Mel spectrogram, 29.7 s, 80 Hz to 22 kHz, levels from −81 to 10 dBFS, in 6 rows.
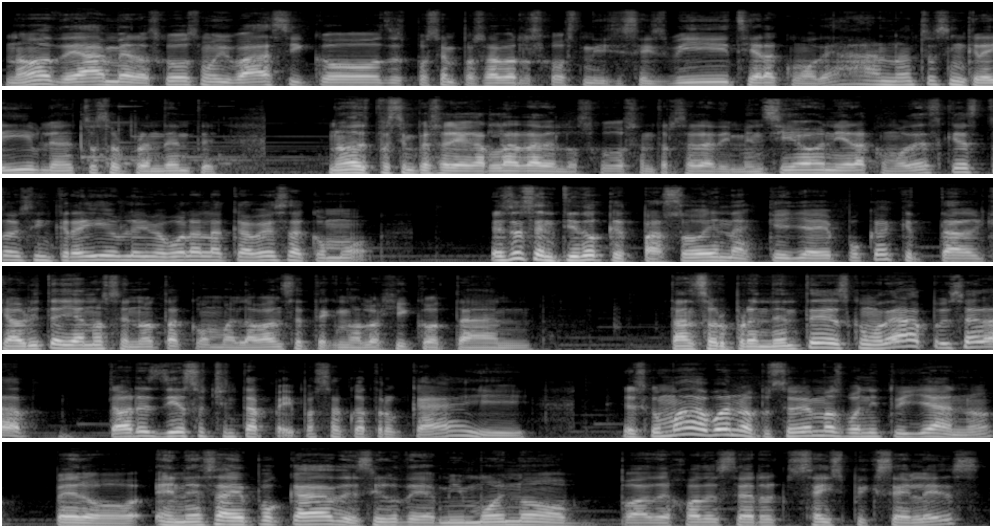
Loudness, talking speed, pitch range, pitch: -18 LUFS, 240 wpm, 130-170 Hz, 145 Hz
